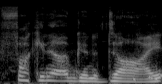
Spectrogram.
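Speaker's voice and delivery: frantic, mildly panicked yell. Retelling a sudden kidney stone attack to a partner: imitating a scream. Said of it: "screaming at my partner".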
